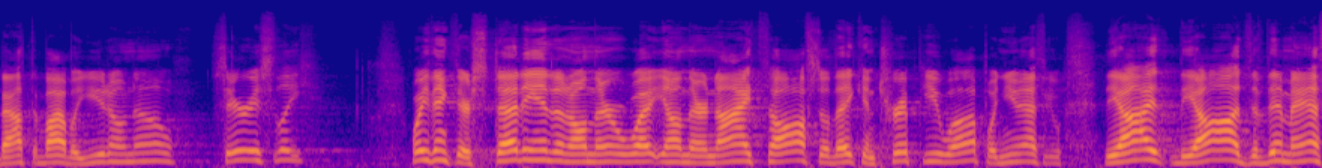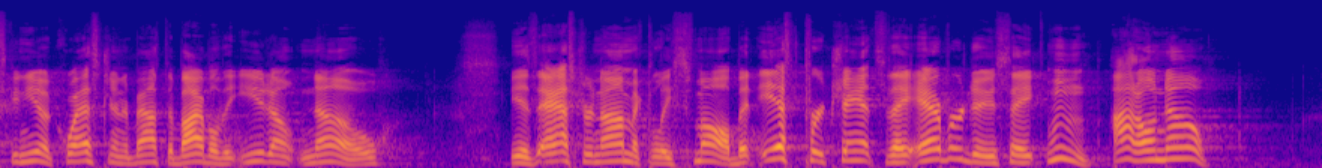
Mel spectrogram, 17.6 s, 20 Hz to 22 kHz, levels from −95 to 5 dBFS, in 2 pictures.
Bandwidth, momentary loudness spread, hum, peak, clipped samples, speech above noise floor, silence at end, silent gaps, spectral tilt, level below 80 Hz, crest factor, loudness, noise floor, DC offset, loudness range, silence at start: 14 kHz; 9 LU; none; -6 dBFS; under 0.1%; 39 dB; 0.75 s; none; -4.5 dB/octave; -62 dBFS; 18 dB; -25 LUFS; -64 dBFS; under 0.1%; 3 LU; 0 s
